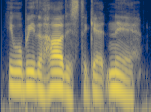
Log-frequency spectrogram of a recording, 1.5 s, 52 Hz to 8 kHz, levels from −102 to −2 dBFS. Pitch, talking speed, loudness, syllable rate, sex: 135 Hz, 315 wpm, -17 LUFS, 6.8 syllables/s, male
